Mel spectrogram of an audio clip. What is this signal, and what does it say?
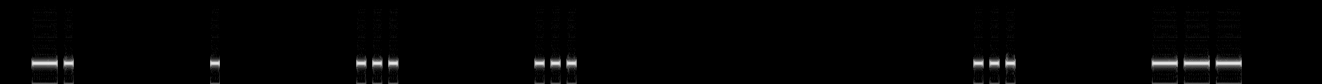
Morse code, heard as a keyed tone, about 15 wpm, spaced as for 5 wpm, 1000 Hz. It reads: NESS SO
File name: 5wpm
